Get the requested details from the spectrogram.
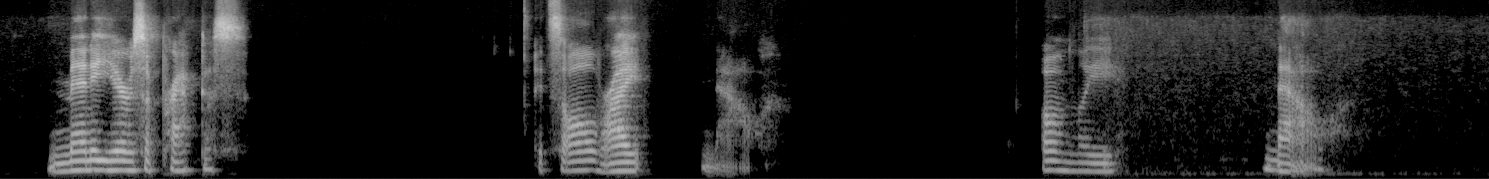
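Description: An older woman speaks calmly in short phrases over an online call, with pauses between them.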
